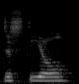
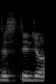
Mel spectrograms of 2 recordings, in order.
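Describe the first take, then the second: First: The name is said without a J sound. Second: The name is said with a J-like sound. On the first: "I think it's Distill. You don't pronounce the J" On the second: "I call it Distigal"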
